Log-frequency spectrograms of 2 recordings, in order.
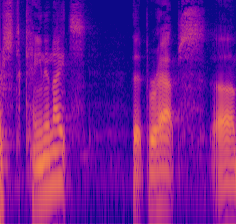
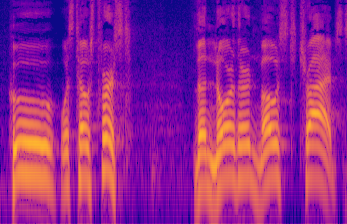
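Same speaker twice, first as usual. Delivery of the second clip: higher, louder and very slow, every word weighted; slow punchline; 8 semitones higher, 5 dB louder, much slower than usual. Real, not acted. Teacher revealing the irony to his class, slow and emphatic.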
